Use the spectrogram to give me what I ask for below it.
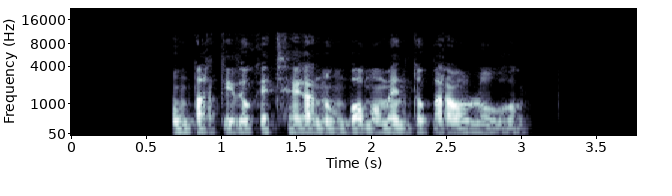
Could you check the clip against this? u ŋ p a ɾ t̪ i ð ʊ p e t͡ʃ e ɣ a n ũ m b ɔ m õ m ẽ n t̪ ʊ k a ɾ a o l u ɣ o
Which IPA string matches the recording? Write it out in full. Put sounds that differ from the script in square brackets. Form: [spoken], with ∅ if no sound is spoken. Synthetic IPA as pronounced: u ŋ p a ɾ t̪ i ð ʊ [k] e t͡ʃ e ɣ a n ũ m b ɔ m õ m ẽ n t̪ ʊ [p] a ɾ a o l u ɣ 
